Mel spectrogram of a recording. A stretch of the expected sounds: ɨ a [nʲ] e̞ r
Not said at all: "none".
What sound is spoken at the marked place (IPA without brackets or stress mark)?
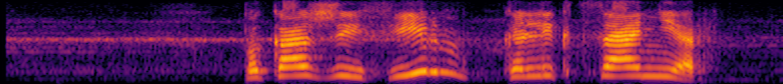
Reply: nʲ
